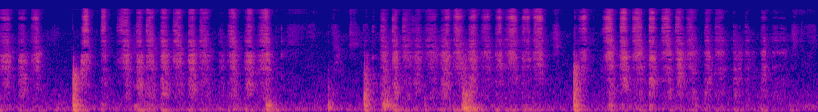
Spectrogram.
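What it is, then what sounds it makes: Paper coloring sheet. A green wooden colored pencil is rubbed in short strokes to shade a flat white paper mandala sheet on a table, while the other hand rests on the paper. A quick, steady run of soft, bright, scratchy strokes is heard, broken by a few sharper, louder taps.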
